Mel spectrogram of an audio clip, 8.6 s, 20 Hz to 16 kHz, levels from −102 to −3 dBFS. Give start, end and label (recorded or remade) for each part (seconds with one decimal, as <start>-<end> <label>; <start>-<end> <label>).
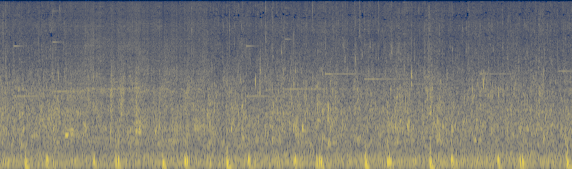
0.0-1.0 recorded; 1.0-3.1 remade; 3.1-8.6 recorded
